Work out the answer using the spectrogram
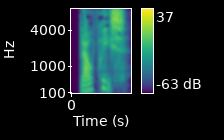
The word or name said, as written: lavpris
